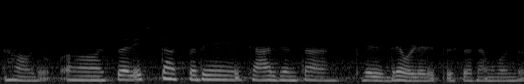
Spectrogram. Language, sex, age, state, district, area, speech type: Kannada, female, 18-30, Karnataka, Udupi, rural, spontaneous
